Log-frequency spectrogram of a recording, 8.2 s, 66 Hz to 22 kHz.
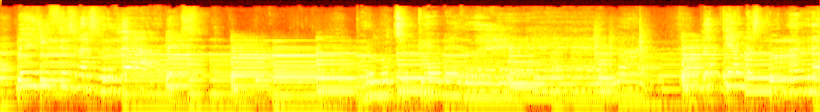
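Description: A man singing while accompanying himself on a Nord Electro 2 stage keyboard, playing sustained piano-type chords under the vocal line.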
